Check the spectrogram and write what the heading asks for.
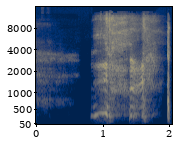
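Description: A person coughing mid-sentence: a rough burst about a second long with two or three pulses, followed by a sharp click.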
